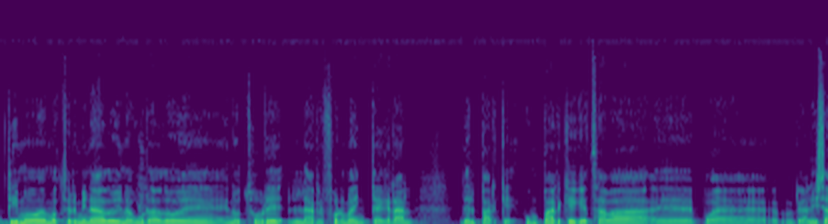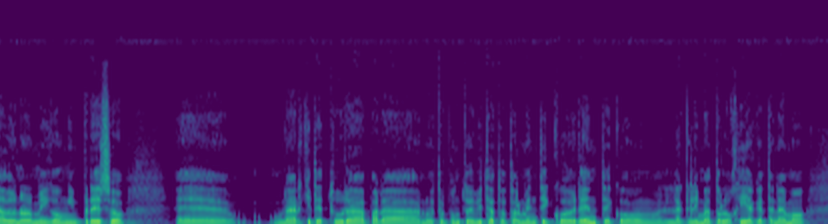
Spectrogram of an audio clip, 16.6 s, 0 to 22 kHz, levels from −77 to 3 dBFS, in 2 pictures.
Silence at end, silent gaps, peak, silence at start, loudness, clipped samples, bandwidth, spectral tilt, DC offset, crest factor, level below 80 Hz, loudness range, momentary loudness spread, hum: 0.05 s; none; -8 dBFS; 0 s; -26 LUFS; under 0.1%; 13.5 kHz; -7 dB/octave; under 0.1%; 18 dB; -58 dBFS; 3 LU; 8 LU; none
